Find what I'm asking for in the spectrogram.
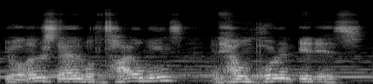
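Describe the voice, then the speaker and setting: A man's voice: medium pitch, normal speed, lightly acted. Haughty commanding medic instructor, male actor, audio drama, roomy recording with faint music behind. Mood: stern, commanding. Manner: stern, commanding, exacting. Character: haughty, drill-sergeant male robot chief medic training recruits. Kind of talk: amateur audio drama acting. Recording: roomy, slightly distant mic, faint music.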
